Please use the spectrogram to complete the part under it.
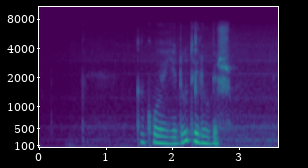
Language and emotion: Russian, neutral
